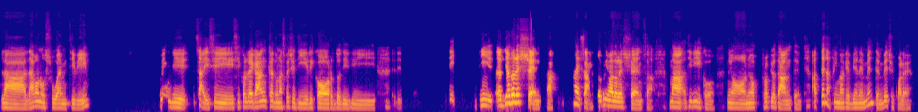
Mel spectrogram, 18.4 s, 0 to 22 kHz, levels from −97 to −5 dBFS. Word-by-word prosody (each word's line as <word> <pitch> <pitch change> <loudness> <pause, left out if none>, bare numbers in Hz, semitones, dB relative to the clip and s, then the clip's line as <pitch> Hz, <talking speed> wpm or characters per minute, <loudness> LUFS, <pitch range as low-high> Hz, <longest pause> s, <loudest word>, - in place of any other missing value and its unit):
la 110 -3 +2
davano 135 +3 0
su 120 0 -8
MTV. 110 +4 -3 1.4
Quindi 130 - -3
sai, 115 - -1
si 120 -1 -2
si 125 +2 -11
collega 135 +1 +2
anche 150 +2 +1
ad 140 - -3
una 125 -1 -2
specie 130 0 -8
di 115 -1 -5
ricordo 110 -1 +2
di 105 -1 -7
di 100 -2 -9 0.4
di - - -19 0.9
di - - -7 0.8
di - - -38 0.2
di 200 - +3
adolescenza. 235 - +7 0.3
Esatto, 175 - +1
prima 170 -3 +3
adolescenza. 135 -9 0 0.3
Ma 130 -2 +2
ti 145 +2 -9
dico, 125 -8 -7 0.2
ne 125 - -5
ho 110 -2 -1
ne 115 +2 -3
ho 120 0 -4
proprio 135 0 -6
tante. 100 -1 -1 0.2
A - - -5
te 240 - -2
la - - -2
prima 125 -2 -4
che 120 -1 -6
viene 115 +1 -5
in 120 - -3
mente 220 - -5
invece 115 +2 -6
qual 105 -3 -6
è? - - -9
120 Hz, 145 wpm, -24 LUFS, 110-140 Hz, 1.4 s, adolescenza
